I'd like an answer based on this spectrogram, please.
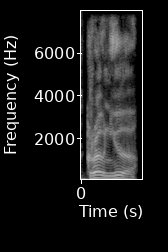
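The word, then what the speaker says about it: Gráinne: At this point, the alarm bells are ringing in my head because I've realized that the kid is called Grania, generally pronounced as Gronure or thereabouts.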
